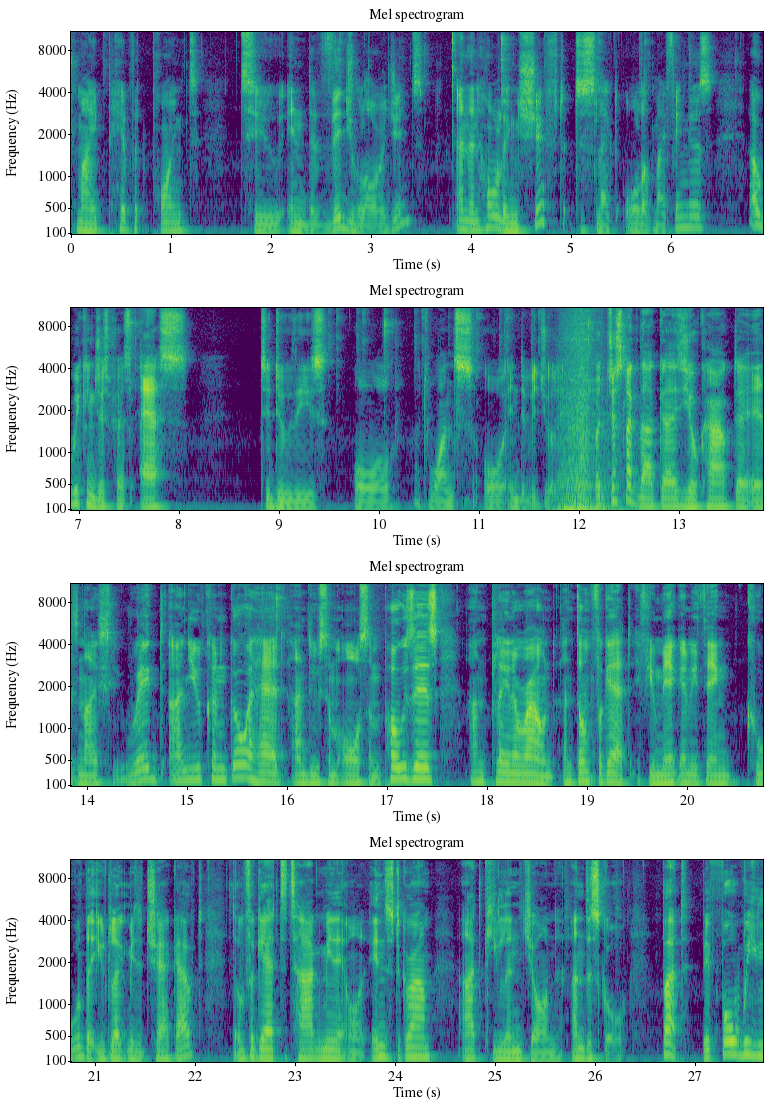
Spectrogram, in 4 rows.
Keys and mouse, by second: 0.3-2.5 drag, 3.3-3.7 middle drag, 4.6 shift+click, 4.6 typing, 6.0 middle click, 6.2-7.3 typing, 9.4-11.3 typing, 9.6 click, 10.8 shift+click, 15.7 s.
